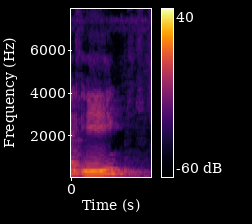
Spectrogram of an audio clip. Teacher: जीभ का आगे का भाग मिलता है और तालु का आगे का भाग मिलता है। इस वजह से जो मुख की स्थिति है वो कैसी हो जाती है, बंद जैसी हो जाती है। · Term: बंद स्वर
